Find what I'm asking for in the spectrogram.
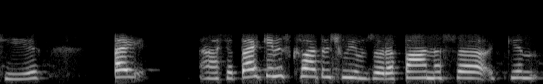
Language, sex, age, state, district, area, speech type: Kashmiri, female, 30-45, Jammu and Kashmir, Pulwama, urban, conversation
